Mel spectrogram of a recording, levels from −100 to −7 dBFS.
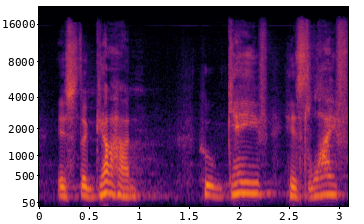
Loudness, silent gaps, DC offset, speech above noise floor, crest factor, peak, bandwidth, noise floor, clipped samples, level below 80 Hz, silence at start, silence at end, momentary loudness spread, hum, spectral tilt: -37 LUFS; none; under 0.1%; 26 dB; 24 dB; -16 dBFS; 18.5 kHz; -63 dBFS; under 0.1%; -84 dBFS; 0.2 s; 0 s; 8 LU; none; -4 dB/octave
